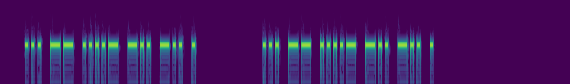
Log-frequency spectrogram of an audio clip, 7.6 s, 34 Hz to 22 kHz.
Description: Morse code, heard as a keyed tone, about 28 wpm, 700 Hz. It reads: SM4DDE SM4DDE
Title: DXCC-100 Call Signs - 6 Characters - Repeated 2x - 28wpm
